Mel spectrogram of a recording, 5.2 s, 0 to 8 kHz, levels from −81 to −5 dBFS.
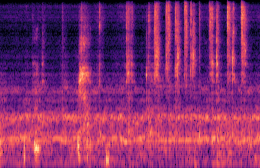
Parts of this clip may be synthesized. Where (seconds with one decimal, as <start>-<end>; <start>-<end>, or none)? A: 0.0-3.1; 4.0-5.2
